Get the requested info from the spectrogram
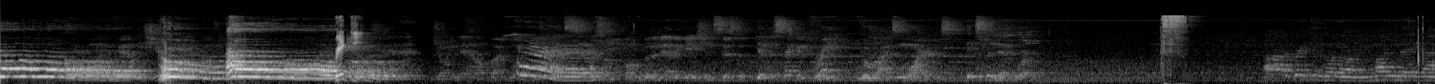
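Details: Household dogs Sugar, Rickey and Lana in a howling session: a loud wavering group howl at first, fading into softer whimpering, quavering notes and scattered yips, with a woman's voice interrupting.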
